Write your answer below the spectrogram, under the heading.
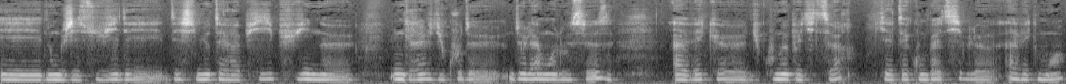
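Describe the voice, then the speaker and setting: A woman with a medium pitch speaks in a somewhat breathy, dark, mellow tone with monotone, flat intonation. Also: fairly slow pace. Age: 20s. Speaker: cancer survivor, communications officer. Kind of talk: interview testimony. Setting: podcast interview.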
